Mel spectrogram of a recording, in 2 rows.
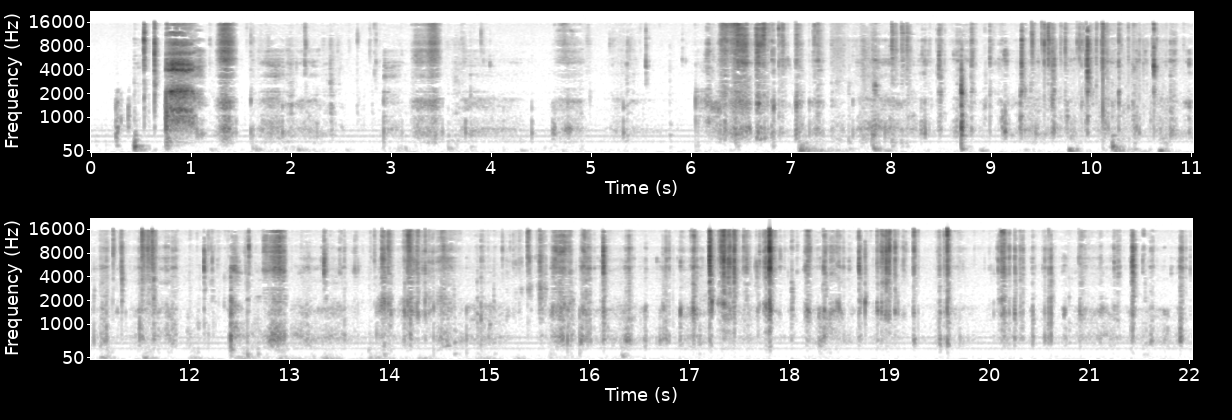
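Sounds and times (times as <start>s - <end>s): fried chicken crackling and crunching: 6.3s - 22.0s.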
